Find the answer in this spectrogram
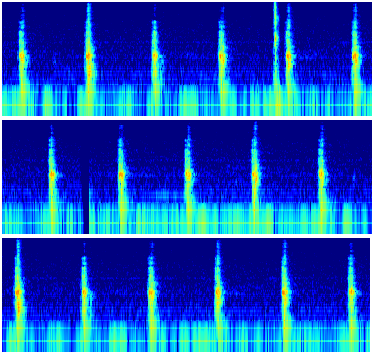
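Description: A clock ticking steadily, one tick about every second, with one sharper click about four seconds in.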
